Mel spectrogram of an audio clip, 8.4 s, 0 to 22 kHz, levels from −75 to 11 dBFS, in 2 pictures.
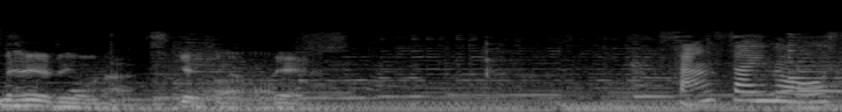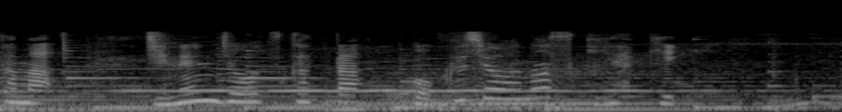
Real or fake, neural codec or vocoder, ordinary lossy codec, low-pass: real; none; none; none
